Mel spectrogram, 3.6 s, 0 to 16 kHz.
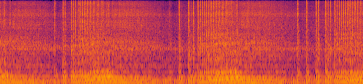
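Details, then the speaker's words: Turbo KA24DE swapped into RWD Honda Civic, map set, smart coils fully sequential: loud raspy drone with throttle blips, rough-edged from open hood dump exhaust but pulling evenly; running fine. "alright guys it runs it sounds like absolute garbage cuz we have a hood dump"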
